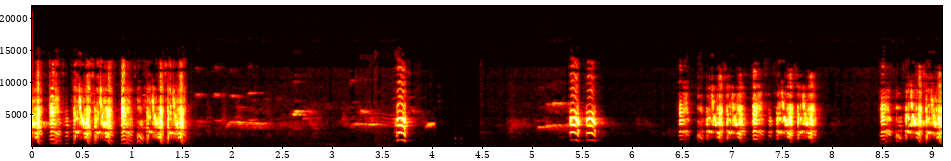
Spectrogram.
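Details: Captive-bred pet zebra finches in a small aviary: the female's loud, nasal, toy-trumpet "piap piap" calls and the rapid, buzzy, stuttering song of the male (only the male sings), in dense bursts of a second or two with short quiet gaps.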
